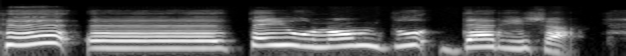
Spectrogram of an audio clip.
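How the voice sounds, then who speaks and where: A woman speaks with a Berber accent, her pitch high. The sound is dry and close with no echo, over a quiet background. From Morocco. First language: Berber (speaking Portuguese). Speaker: university lecturer. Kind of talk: conference talk. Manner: halting, many fillers.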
